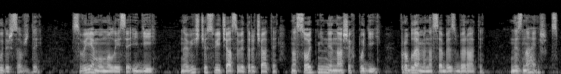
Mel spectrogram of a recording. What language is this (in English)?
Ukrainian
